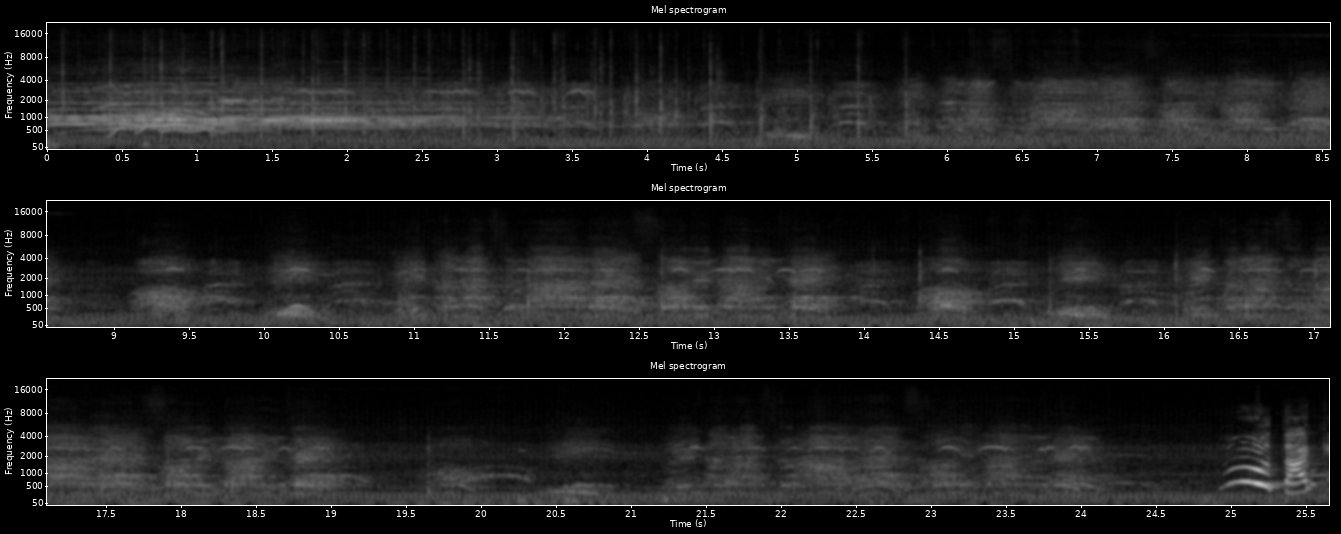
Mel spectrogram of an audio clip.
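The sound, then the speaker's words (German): A large outdoor crowd at a protest cheers and shouts continuously, a dense wash of voices with whoops and yells rising over a steady low rumble, swelling louder near the end. “Mach mal bitte laut werden für die Bayern.”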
